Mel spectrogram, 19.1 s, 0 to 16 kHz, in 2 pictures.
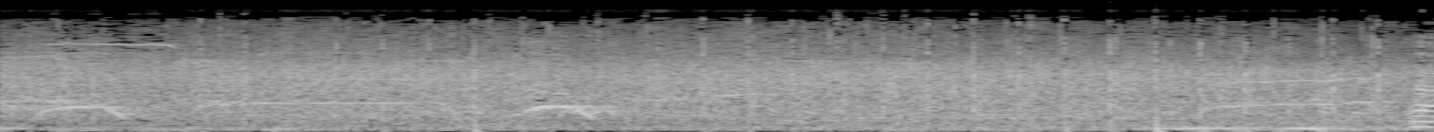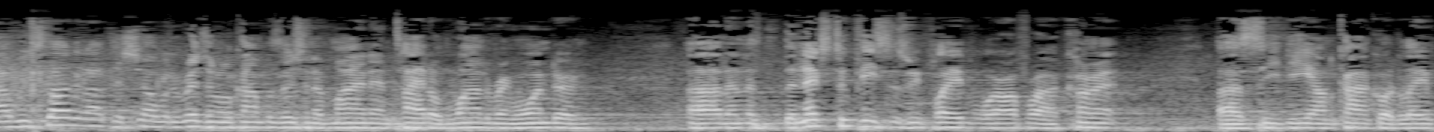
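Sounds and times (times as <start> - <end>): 
audience applause for a tenor saxophonist at a jazz performance: 0.0 - 10.4
faint audience whistles: 0.3 - 2.1
speech: 9.4 - 17.1, 17.7 - 19.1.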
